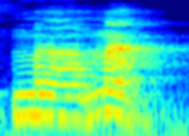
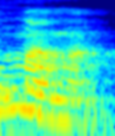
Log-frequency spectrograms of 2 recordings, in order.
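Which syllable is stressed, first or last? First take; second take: last; first. First: The stress is on the last syllable. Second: The stress is on the first syllable. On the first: The speaker calls it right. "you need your pronunciation need to be stronger on that vowel" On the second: The speaker calls it wrong. "It's not mama"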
